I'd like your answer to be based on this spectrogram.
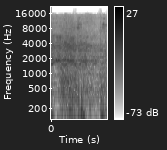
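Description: A horse in Red Dead Redemption 2 gives a brief close neigh with snorting breath, and a few soft hoof thuds sound beneath it.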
